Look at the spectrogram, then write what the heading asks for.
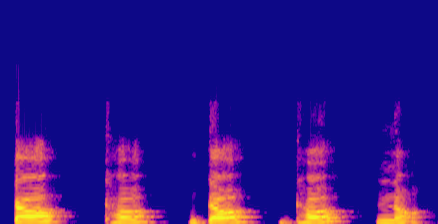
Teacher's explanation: এগুলোকে মূর্ধন্য ধ্বনি।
